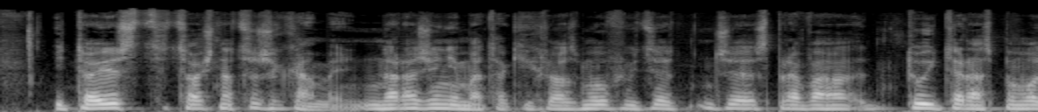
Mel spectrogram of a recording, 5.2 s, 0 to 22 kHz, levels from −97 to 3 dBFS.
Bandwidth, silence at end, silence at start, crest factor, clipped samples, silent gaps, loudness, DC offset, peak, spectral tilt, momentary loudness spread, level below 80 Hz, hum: 15.5 kHz; 0 s; 0 s; 18 dB; under 0.1%; none; -25 LUFS; under 0.1%; -6 dBFS; -6.5 dB/octave; 9 LU; -54 dBFS; none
